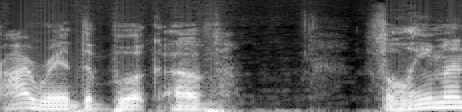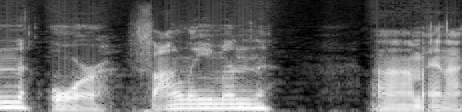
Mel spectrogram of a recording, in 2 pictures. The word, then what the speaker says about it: Philemon: different people that either philemon or or philemon you know kind of um a long the lee is the one is the syllable that's supposed to be i think the most stressed and i think the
